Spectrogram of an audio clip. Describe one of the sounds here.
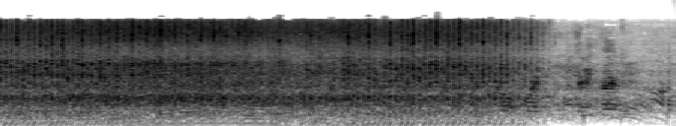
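A biplane's piston engine runs close by, its propeller turning.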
